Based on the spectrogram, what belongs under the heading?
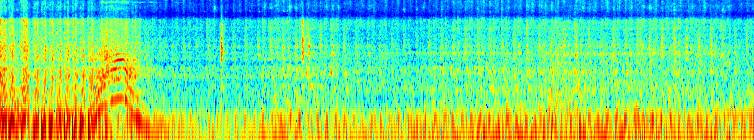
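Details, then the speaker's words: Honda City ZX engine at idle with a sharp, intermittent tak-tak knock; engine being opened, oil and water found mixed, internals rusted and sludged from missed oil services; piston knock with damaged block and piston. "इसके इंजन में आवाज़ आ रहा है, टक टक टक सुन सकते हैं आप। ये आवाज़ सुन सकते हैं, टक टक टक मार रहा है।"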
